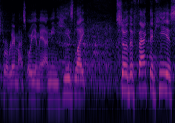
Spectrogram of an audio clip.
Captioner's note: audience laughs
